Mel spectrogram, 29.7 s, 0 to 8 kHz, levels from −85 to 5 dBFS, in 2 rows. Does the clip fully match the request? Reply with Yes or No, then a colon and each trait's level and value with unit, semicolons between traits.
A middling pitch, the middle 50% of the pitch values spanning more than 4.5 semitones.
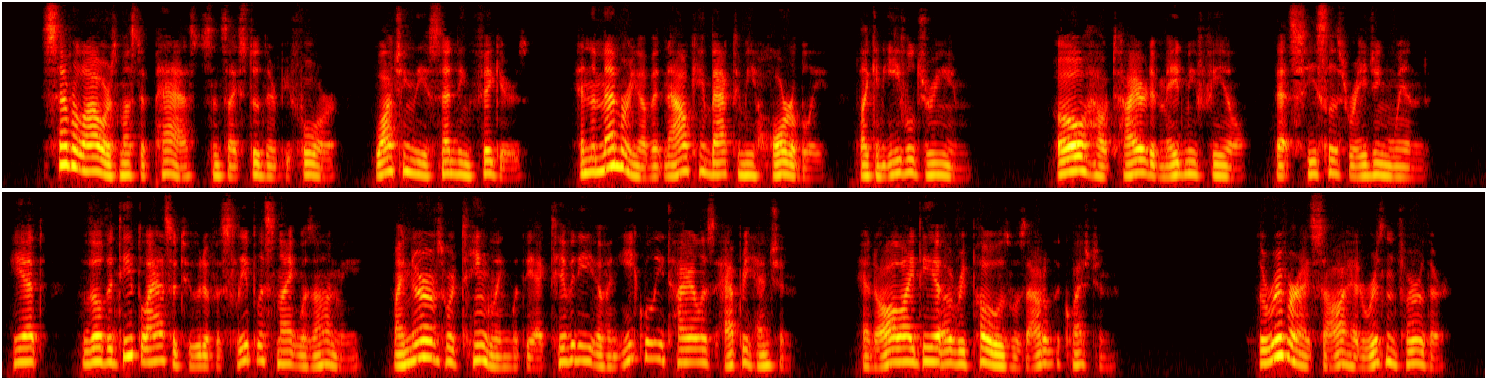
Yes: medium, 145 Hz; average, 5.0 semitones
